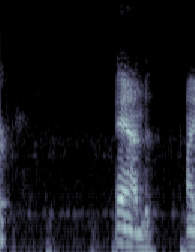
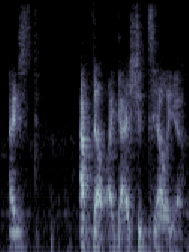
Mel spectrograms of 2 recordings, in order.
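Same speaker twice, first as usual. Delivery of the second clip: put-on old lady voice; 5 semitones lower, 5 dB quieter than usual. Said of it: "our old ladies sound almost exactly alike".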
